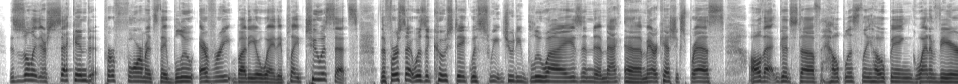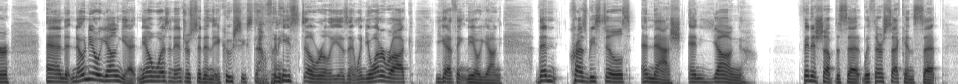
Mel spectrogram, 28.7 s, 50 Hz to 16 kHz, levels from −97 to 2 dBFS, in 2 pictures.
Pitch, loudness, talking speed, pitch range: 170 Hz, -19 LUFS, 165 wpm, 150-190 Hz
